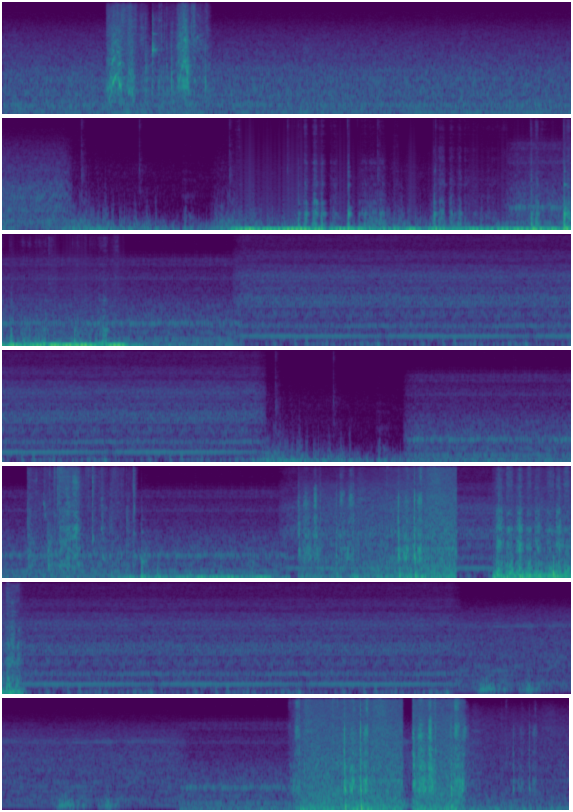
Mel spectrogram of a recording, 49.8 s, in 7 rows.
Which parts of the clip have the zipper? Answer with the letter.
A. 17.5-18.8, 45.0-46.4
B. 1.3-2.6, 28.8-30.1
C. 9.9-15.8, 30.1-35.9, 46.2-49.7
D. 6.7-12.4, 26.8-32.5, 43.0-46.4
B.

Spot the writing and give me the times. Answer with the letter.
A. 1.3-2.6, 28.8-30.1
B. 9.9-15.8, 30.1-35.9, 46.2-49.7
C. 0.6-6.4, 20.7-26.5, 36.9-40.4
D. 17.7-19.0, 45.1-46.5
B.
